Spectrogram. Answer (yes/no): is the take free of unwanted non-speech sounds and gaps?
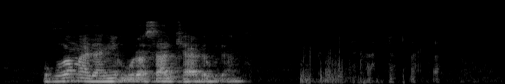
no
